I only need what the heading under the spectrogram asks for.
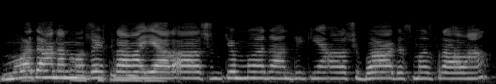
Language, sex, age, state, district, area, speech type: Kashmiri, female, 45-60, Jammu and Kashmir, Ganderbal, rural, spontaneous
